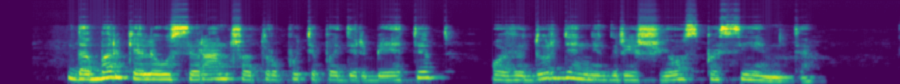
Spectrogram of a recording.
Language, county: Lithuanian, Panevėžys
